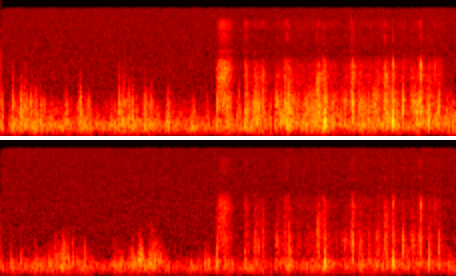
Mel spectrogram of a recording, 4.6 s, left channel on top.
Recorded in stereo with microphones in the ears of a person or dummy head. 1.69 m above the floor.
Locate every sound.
2.1 s running footsteps: 30° left (ahead or behind); by 4.5 s 15° left (ahead or behind)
